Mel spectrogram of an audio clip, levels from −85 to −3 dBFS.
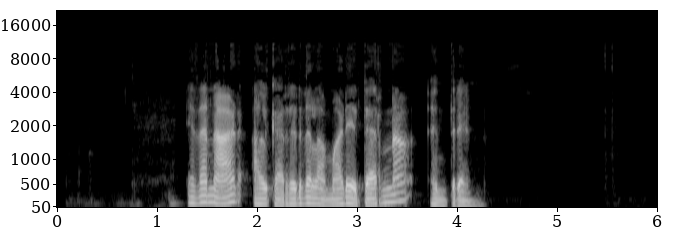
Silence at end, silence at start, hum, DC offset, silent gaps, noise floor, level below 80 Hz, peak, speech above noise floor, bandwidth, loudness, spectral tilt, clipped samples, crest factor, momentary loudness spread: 1.75 s; 1.15 s; none; under 0.1%; none; -87 dBFS; -48 dBFS; -4 dBFS; 63 dB; 11 kHz; -25 LUFS; -7.5 dB/octave; under 0.1%; 24 dB; 9 LU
